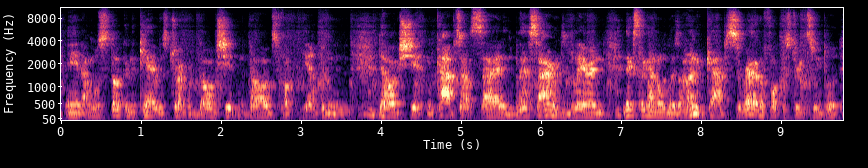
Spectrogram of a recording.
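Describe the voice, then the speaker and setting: A man spins a rambling, profane story, stumbling over restarts as he goes. His voice sits at an ordinary middle pitch. It sounds roomy and picked up from a little away from the microphone. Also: a little fast, a bit bright, far from the mic, slight background noise. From New York City. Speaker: storyteller guest. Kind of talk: casual storytelling.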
